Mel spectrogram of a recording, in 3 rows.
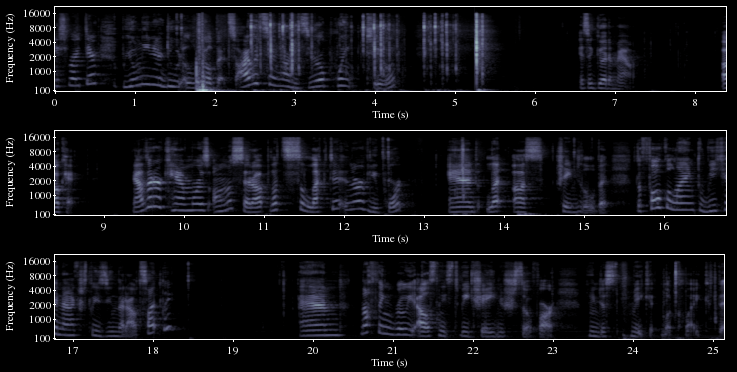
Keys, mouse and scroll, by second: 5.3 BackSpace, 9.0-9.4 scroll down 1, 9.4 scroll up 1, 12.5 click, 15.0-17.9 drag, 23.0-25.1 middle drag.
